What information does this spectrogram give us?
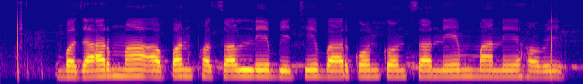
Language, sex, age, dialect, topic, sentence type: Chhattisgarhi, male, 18-24, Eastern, agriculture, question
